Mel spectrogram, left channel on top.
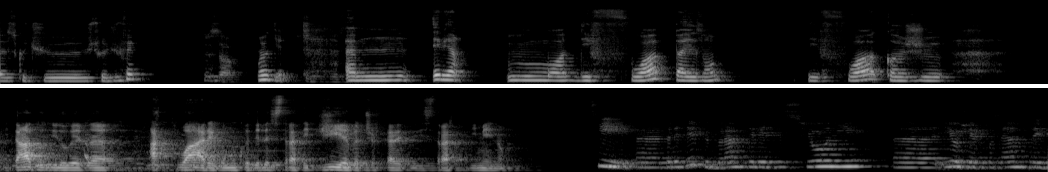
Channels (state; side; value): different; both; correlation 0.01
